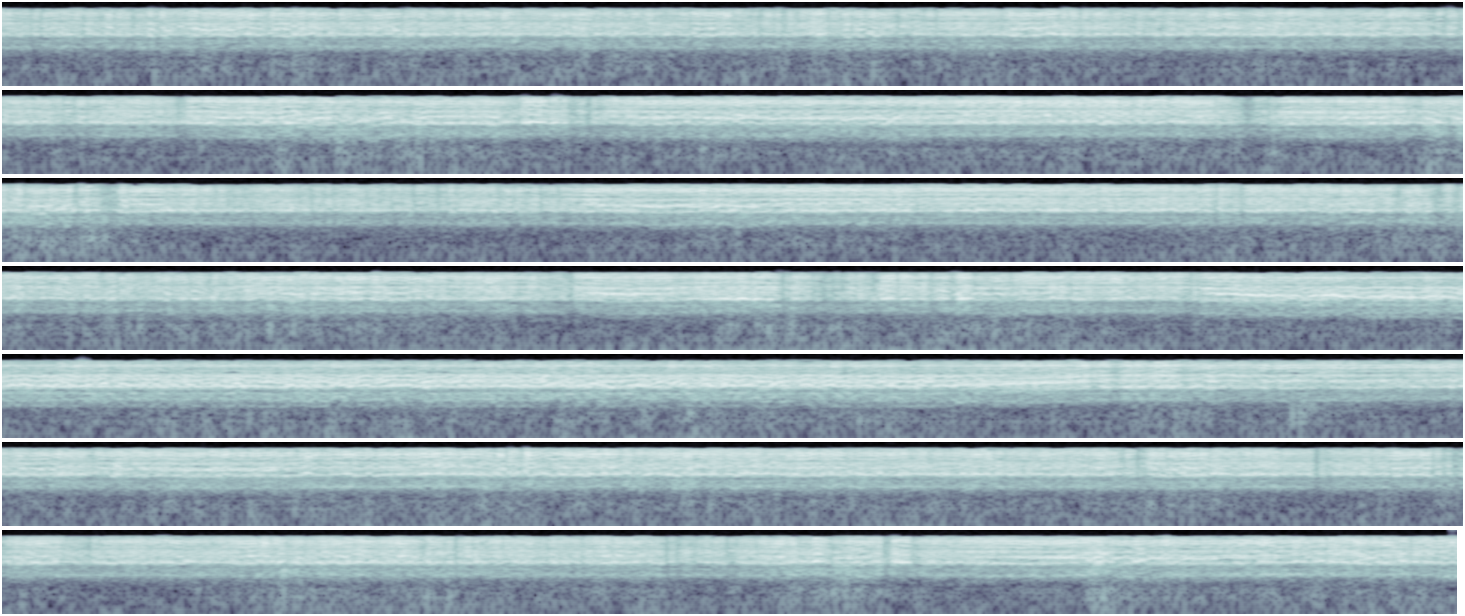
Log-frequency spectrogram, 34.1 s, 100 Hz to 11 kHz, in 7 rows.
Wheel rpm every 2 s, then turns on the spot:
230, 230, 230, 220, 220, 230, 230, 230, 220, 210, 190, 210, 220, 240, 230, 230, 220.
none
